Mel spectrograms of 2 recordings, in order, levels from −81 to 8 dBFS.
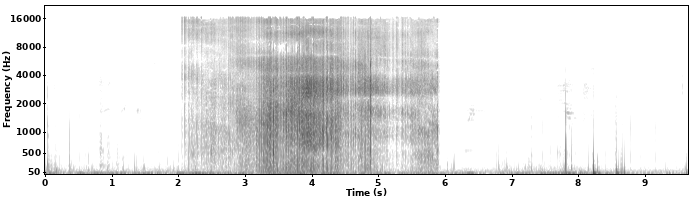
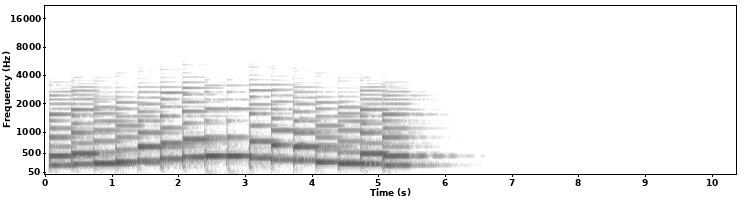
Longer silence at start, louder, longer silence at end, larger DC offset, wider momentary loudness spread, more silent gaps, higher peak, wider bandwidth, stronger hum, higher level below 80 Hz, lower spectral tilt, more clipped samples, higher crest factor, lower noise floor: about the same, 0 s vs 0.05 s; first, -24 LUFS vs -30 LUFS; second, 1 s vs 4.4 s; neither; first, 26 LU vs 5 LU; neither; first, -4 dBFS vs -18 dBFS; first, 17 kHz vs 5.4 kHz; neither; first, -50 dBFS vs -80 dBFS; second, -0.5 dB/octave vs -4 dB/octave; neither; first, 26 dB vs 14 dB; second, -61 dBFS vs -86 dBFS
